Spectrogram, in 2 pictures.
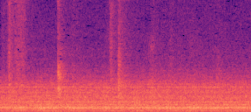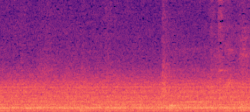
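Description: A steady mechanical hum with hiss, like a running fan or air conditioner, with a few faint clicks.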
